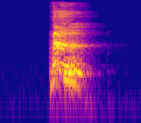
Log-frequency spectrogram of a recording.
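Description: One loud, abrupt voiced gulp with a rough, throaty quality, fitting a forceful hiccup.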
